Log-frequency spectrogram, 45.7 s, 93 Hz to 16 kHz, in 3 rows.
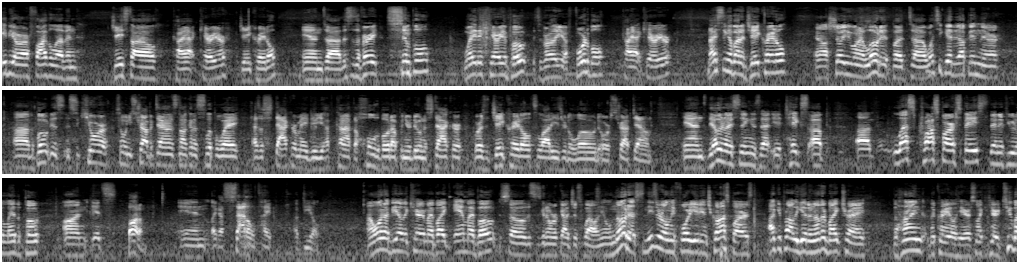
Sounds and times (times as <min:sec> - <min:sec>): Speech: 0:00.0 - 0:10.0, 0:10.6 - 0:35.2, 0:35.9 - 0:45.6.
